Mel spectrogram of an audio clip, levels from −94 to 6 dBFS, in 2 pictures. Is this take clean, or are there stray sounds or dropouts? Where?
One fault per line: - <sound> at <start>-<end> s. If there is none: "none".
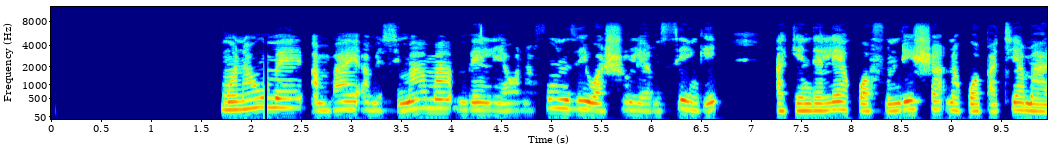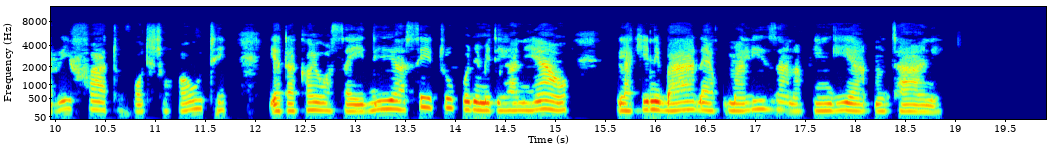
- dropout at 2.1-2.2 s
